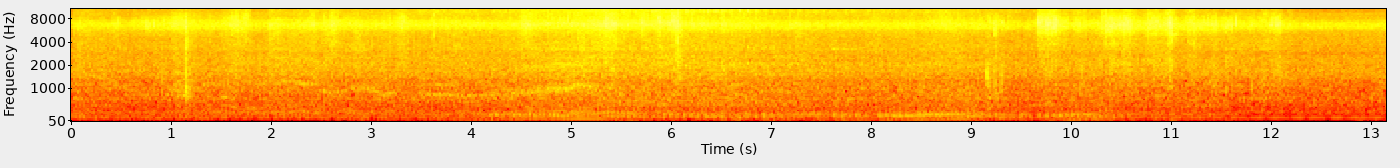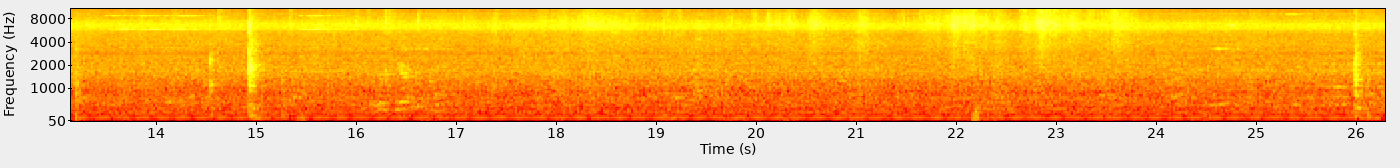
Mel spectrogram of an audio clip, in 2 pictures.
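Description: Shop room tone: a steady low hum under indistinct voices, with scattered clicks and knocks as selfie sticks and their cardboard boxes are handled on a glass counter. The loudest is a single sharp click just past halfway.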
